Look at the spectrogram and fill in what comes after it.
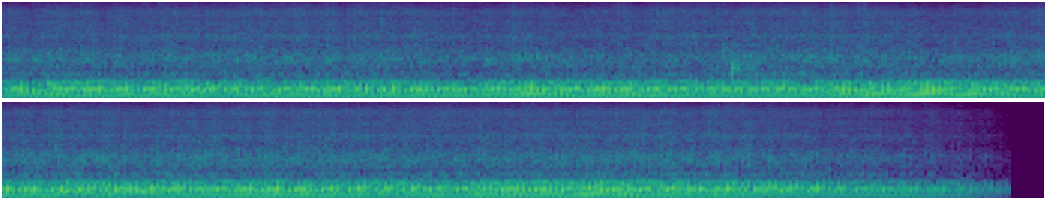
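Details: Honda Civic EF project car, start after trailing arm and bushing work with battery refitted: engine catches and holds a smooth, even hum at steady speed for several seconds before switching off; runs normally.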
